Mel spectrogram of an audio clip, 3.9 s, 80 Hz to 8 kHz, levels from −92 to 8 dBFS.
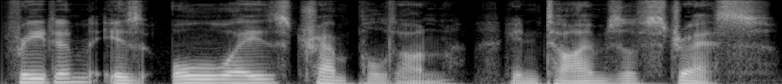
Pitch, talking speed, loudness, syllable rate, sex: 105 Hz, 140 wpm, -19 LUFS, 3.8 syllables/s, male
